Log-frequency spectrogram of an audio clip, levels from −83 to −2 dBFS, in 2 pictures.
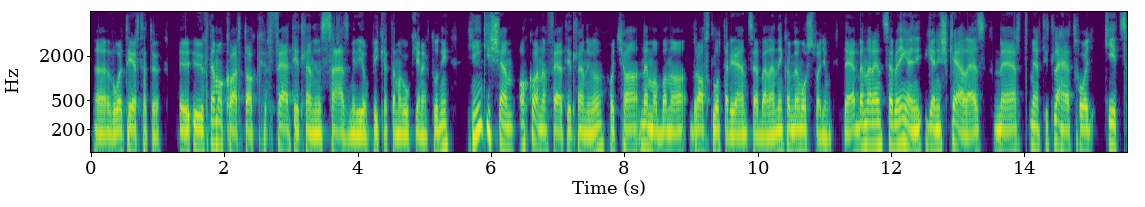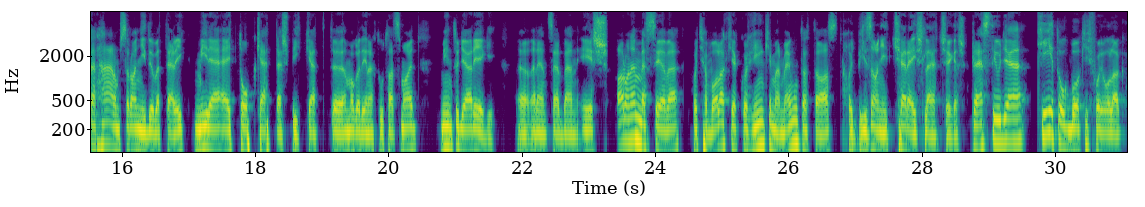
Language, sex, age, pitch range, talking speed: Hungarian, male, 40-59, 95-115 Hz, 150 wpm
